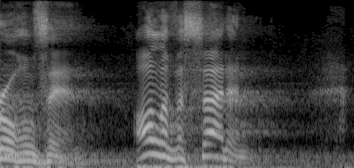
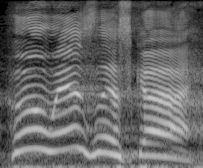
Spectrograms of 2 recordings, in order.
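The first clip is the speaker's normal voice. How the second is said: awed fright; 9 semitones higher, 8 dB louder, slower than usual. Acted. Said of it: "they asked each other".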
